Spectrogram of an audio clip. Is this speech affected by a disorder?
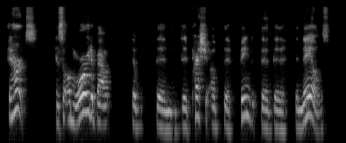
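Yes: aphasia after stroke; caused by sudden stroke, memory loss, unable to write since stroke; still recovering, ongoing pain; word-finding difficulty, struggles recalling book title, repeats words, deliberately talks slowly, interviewer says sounds great.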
